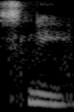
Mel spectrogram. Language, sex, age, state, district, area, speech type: Bodo, female, 18-30, Assam, Kokrajhar, urban, read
